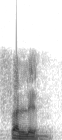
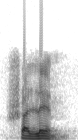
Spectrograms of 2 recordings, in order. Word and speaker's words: Shalem: called the city of shalem shalem you know it from your bible in english as salem s-a-l-e-m salem but actually it should be pronounced shalem right that's genesis 14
